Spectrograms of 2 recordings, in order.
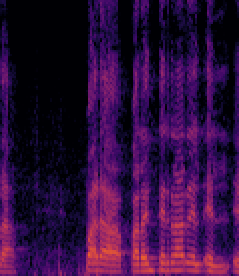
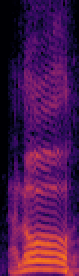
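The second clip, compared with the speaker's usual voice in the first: loud call to the room; louder hello to the crowd; 7 dB louder than usual. Real, not acted. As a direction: shout it to wake them up. Calling out to congregation.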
